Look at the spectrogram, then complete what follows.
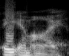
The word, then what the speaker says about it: Ami: leader one Amy perin it's Ami I don't think that's pronounced Amy so we'll say Amy an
